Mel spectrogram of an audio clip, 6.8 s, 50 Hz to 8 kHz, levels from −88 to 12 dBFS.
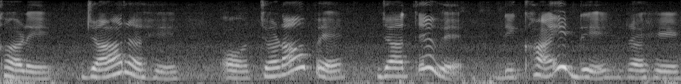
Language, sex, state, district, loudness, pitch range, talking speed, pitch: Hindi, female, Madhya Pradesh, Dhar, -18 LUFS, 205-270 Hz, 95 wpm, 225 Hz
